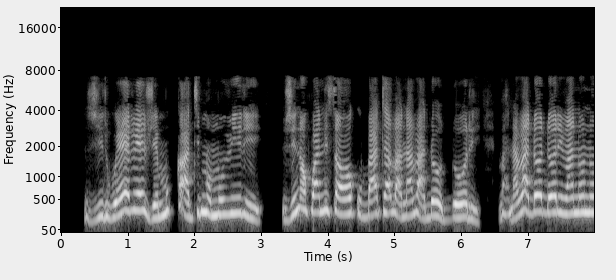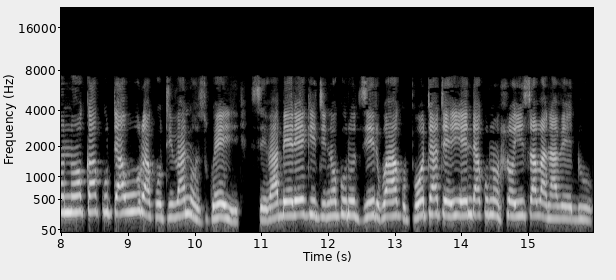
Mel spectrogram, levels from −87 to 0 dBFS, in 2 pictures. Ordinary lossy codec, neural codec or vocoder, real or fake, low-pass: MP3, 48 kbps; none; real; 7.2 kHz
